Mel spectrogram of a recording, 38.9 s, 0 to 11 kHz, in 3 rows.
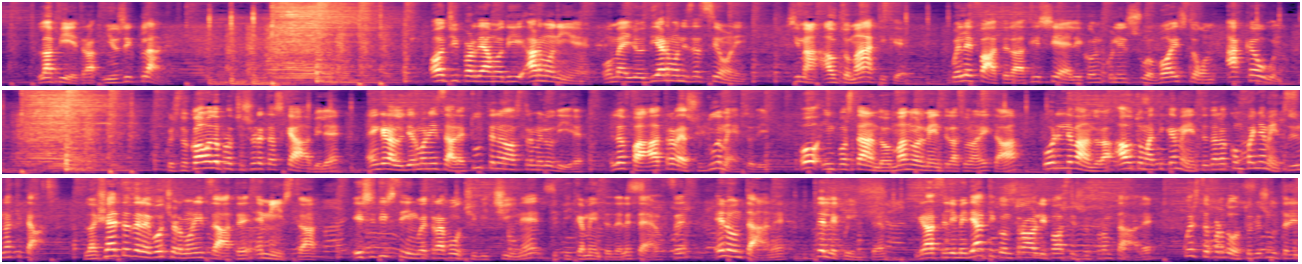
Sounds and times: Soundtrack music: 0.0 - 38.9
Speech: 0.4 - 1.8, 4.3 - 12.8, 14.6 - 38.9.

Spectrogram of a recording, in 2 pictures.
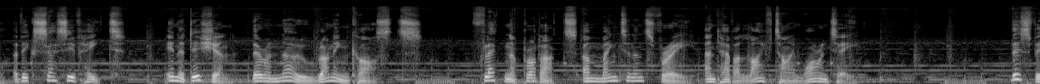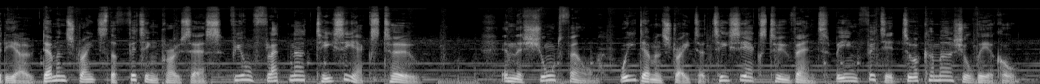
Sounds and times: Speech: 0.0 - 4.2, 4.8 - 8.6, 10.1 - 14.6, 15.4 - 20.6
Music: 0.0 - 20.8.

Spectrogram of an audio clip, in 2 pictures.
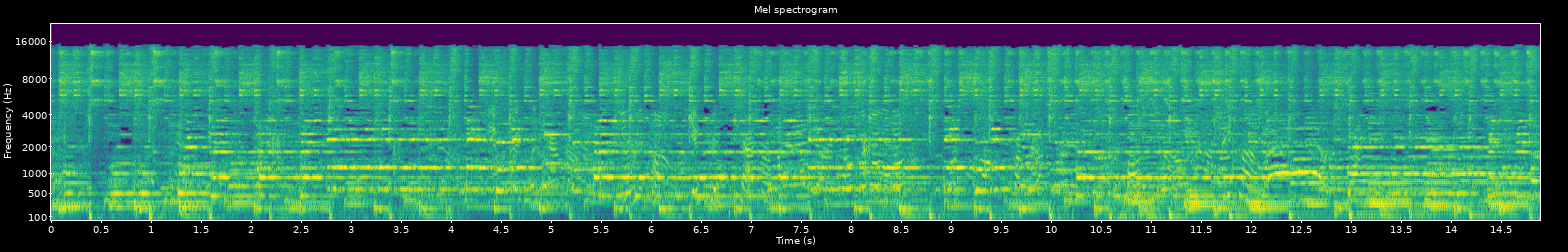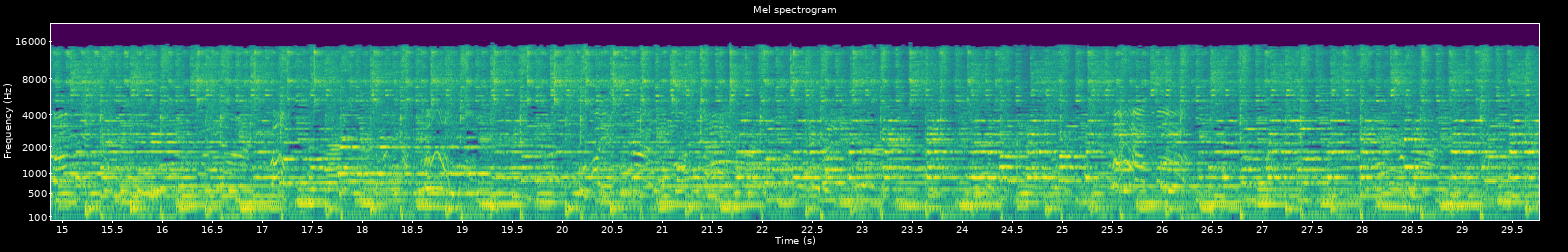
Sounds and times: Speech: 0.0 - 29.0
Steelpan: 0.0 - 29.7.

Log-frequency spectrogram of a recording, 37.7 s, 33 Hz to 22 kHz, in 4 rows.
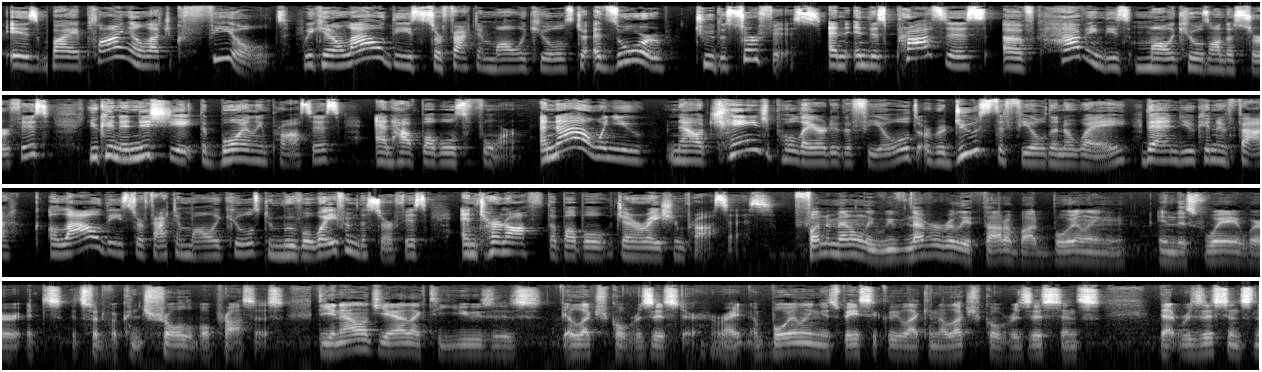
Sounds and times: Speech: 0.0 - 37.7.

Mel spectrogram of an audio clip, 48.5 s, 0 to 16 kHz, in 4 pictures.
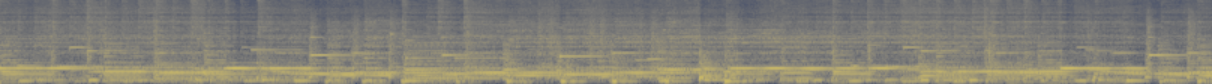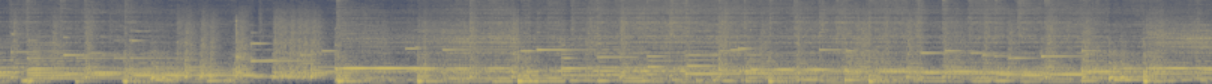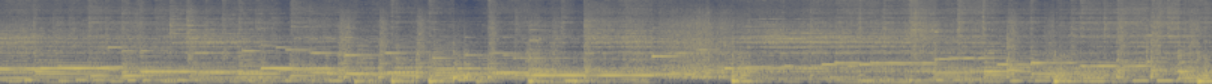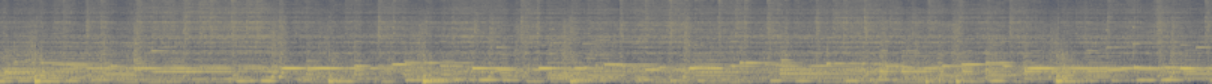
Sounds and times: Drum: 0.0 - 48.4
Vibraphone: 0.0 - 48.4.

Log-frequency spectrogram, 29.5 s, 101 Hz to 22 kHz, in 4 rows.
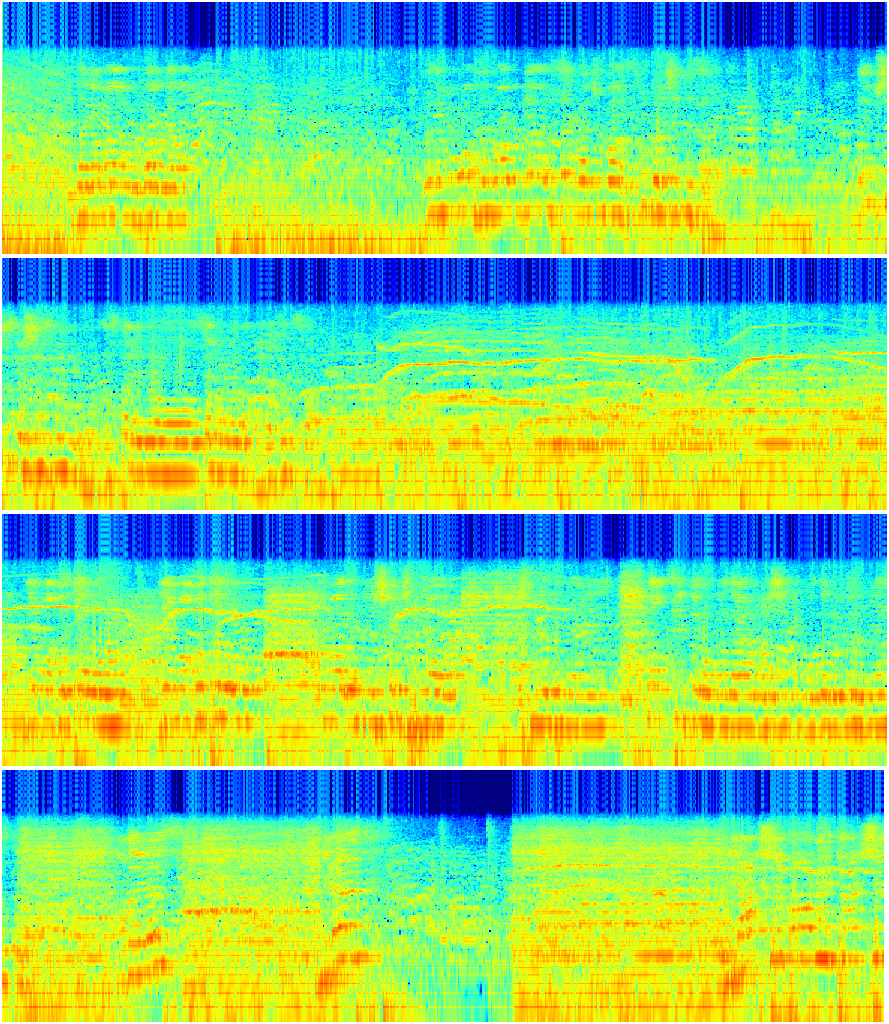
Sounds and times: Music: 0.0 - 29.4
Speech: 0.5 - 1.9, 3.5 - 10.1, 15.0 - 22.3, 28.1 - 29.4.

